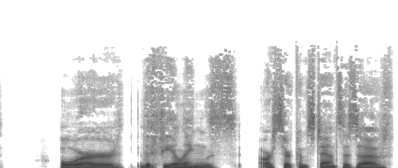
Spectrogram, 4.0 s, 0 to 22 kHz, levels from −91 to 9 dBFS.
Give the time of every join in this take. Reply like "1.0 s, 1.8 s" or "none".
1.3 s, 2.6 s

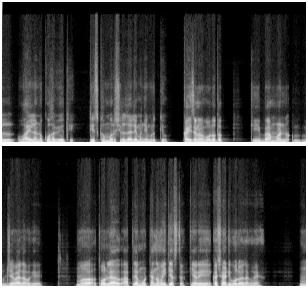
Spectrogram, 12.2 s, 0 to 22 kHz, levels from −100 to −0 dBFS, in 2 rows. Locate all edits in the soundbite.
3.6 s

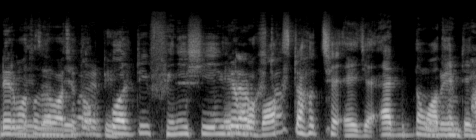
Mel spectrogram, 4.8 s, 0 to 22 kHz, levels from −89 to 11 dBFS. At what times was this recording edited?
1.0 s, 2.2 s

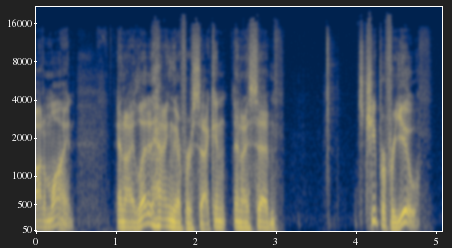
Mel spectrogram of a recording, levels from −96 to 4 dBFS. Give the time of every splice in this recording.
none

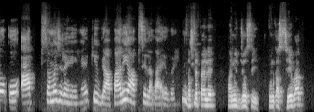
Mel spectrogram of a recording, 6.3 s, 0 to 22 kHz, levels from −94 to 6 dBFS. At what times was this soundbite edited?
3.5 s

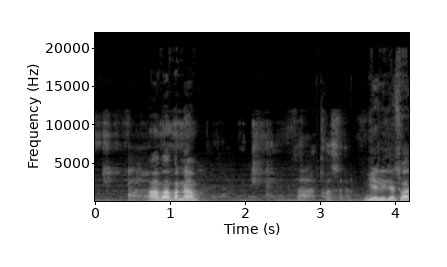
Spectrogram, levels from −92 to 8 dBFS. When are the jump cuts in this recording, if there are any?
none

